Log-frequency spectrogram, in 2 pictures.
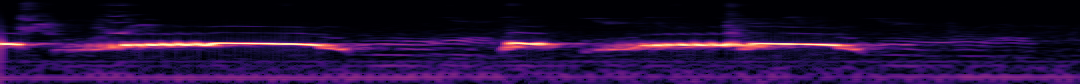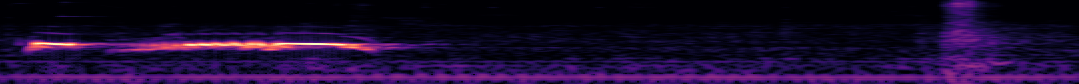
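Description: A dove gives low, soft cooing phrases, each a short note followed by a longer rolling coo, repeated three times. A brief click is heard near the end.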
